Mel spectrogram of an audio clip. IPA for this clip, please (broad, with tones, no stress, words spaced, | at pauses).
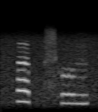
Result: ɐ˧k̚t͡sʰʊ˨ŋ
